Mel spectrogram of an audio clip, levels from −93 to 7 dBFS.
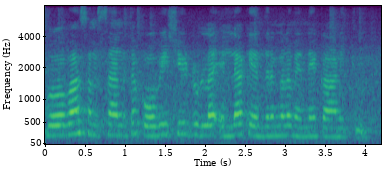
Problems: constant background noise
